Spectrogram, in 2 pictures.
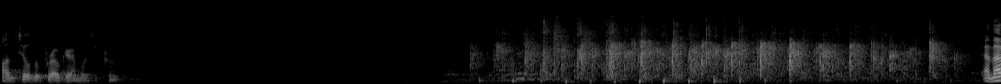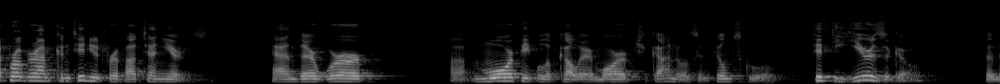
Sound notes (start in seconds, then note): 4.6 applause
